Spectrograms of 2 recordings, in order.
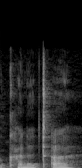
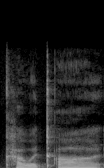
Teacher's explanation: sound at the end but now it's long and high so Kanata is short and high kawata is long and high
